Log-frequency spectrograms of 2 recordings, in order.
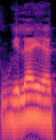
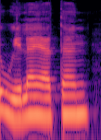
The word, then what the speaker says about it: ولاية: ولاية بكسر الواو, that is, we can say ولاية وفتحها. We can also say ولاية.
